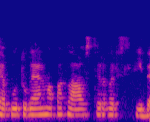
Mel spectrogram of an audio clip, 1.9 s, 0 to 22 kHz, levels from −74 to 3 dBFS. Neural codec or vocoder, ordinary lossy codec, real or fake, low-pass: none; MP3, 64 kbps; real; 7.2 kHz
